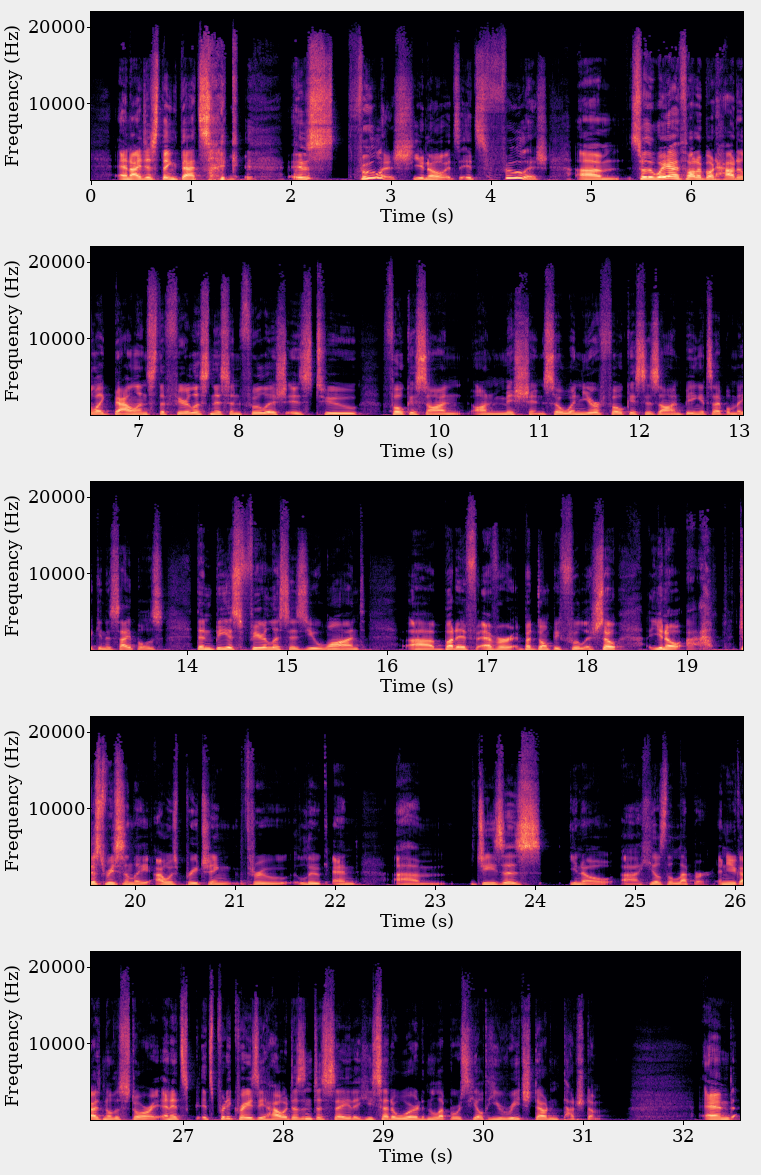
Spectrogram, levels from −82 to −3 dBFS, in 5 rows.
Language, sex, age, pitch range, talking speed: English, male, 20-39, 140-170 Hz, 205 wpm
